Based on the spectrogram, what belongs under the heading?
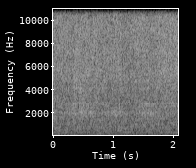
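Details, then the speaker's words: Older Kenmore washer, just installed and run for testing: steady rushing water over an even pump hum with no grinding or rattling. Draining normally. "The drain sounds good. The water's going out. It feels solid."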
